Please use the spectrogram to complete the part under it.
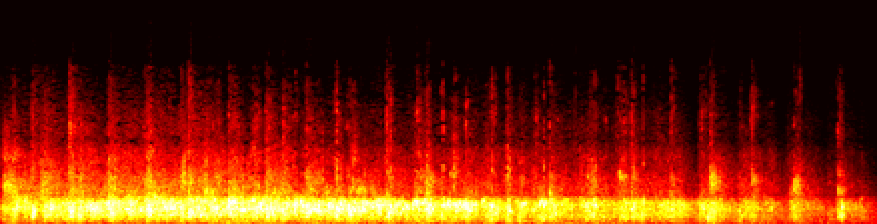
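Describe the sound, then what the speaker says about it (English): An audience applauds a guest speaker at the end of a Q&A, with steady, dense clapping that holds strong for several seconds and then thins slightly toward the end. "so let's give him a round of applause."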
